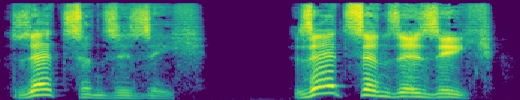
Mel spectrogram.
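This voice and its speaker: A man voicing a cold, menacing middle-aged professor who speaks slowly and evenly in an audiobook. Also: medium pitch, husky, full character voice. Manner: slow, even, icy.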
